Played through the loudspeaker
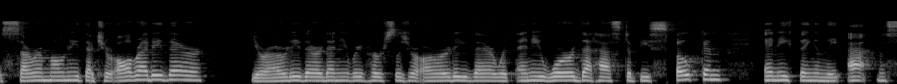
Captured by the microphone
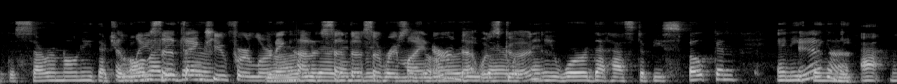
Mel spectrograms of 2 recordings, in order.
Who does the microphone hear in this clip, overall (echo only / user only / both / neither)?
both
